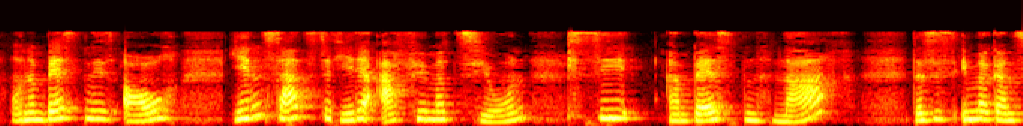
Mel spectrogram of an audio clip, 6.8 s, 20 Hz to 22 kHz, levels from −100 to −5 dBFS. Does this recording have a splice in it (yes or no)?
yes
